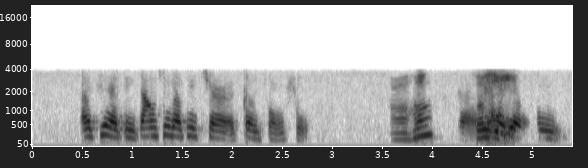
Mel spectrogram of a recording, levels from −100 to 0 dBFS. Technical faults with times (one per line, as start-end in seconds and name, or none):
0.00-5.40 tandem speech coding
